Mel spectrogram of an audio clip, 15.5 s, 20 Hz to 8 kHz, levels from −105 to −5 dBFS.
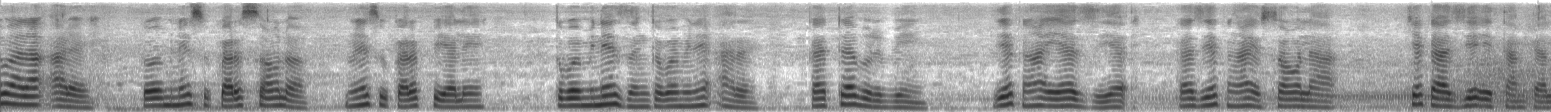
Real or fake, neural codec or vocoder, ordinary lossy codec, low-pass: real; none; AAC, 32 kbps; 7.2 kHz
